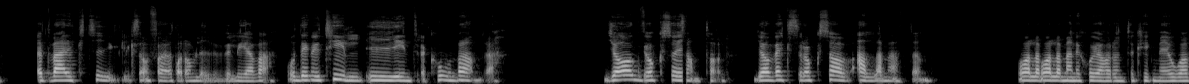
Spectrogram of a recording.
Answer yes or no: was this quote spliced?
yes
